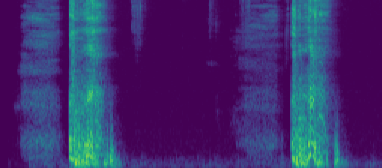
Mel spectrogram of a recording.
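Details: An adult gives two strong coughs, each led by a quiet breath in, in a quiet room.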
